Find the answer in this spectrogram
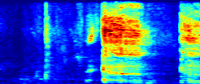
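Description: A person coughing once, a single harsh cough about halfway through.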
